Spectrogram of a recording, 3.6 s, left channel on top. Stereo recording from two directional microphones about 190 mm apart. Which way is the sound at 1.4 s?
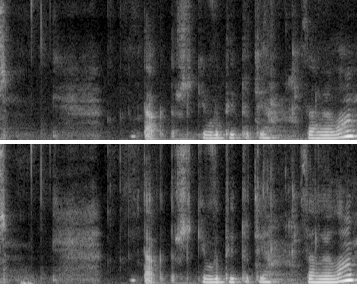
50° right (ahead or behind).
